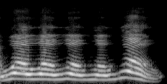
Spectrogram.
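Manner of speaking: loud, high string of whoas; hammed-up loud interruption; mock alarmed halt. Acted mayor halting someone with accent.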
